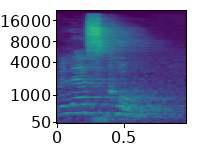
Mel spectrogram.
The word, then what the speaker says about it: Velasco: Now, I would like to call on stage uh the founder, the digital creator, Genesis, Velasco. Velasco. Did I pronounce it correct?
